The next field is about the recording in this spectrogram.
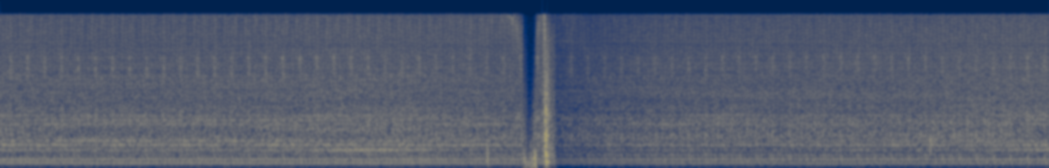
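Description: A light, quick ticking rides over a steady idle; the cause isn't clear from the sound alone.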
